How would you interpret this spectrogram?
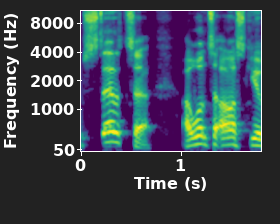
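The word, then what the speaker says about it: Sertã: I think it should be pronounced Satar because the accent is over the A. So yeah. The rule generally being that the accentuation is on the accent. So I think it's Satar.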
